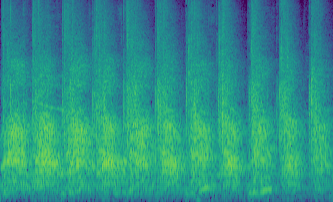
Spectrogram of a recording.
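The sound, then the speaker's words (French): A studio audience at a quiz game chants "on continue" loudly in unison, voices rising and falling in a steady rhythm of roughly two beats per second, with no one speaking over them. “Mais la foule m'a dit, on continue.”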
